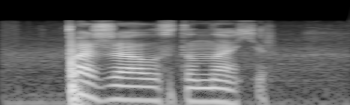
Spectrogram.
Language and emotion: Russian, angry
